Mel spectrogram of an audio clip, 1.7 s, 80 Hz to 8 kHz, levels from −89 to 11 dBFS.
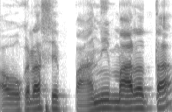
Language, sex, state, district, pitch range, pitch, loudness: Bhojpuri, male, Jharkhand, Palamu, 125-145 Hz, 135 Hz, -17 LUFS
